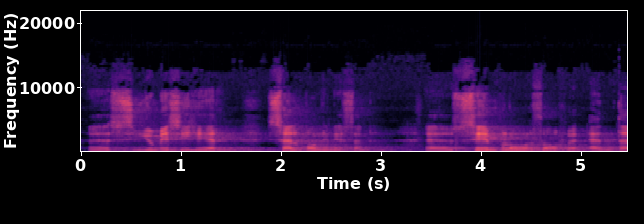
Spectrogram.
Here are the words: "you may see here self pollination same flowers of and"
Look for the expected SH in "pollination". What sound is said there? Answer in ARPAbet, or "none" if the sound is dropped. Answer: S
